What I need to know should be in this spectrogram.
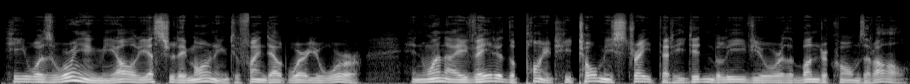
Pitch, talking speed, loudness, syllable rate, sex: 105 Hz, 215 wpm, -17 LUFS, 5.5 syllables/s, male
